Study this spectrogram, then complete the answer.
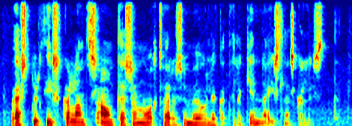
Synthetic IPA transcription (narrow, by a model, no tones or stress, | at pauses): vɛst̪ʏɾ̥θiskalant̪sa̰ːwnθɛsːanɔɾ̥t̪faːɾɪsɛ̰mœːɣʏlɛːkat̪ʰɪla̰ðcʰɪnːa̰ḭst̪lɛ̰nskalɪst̪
